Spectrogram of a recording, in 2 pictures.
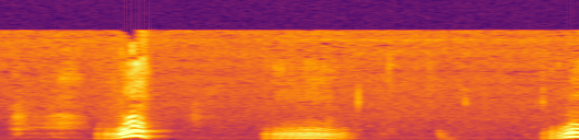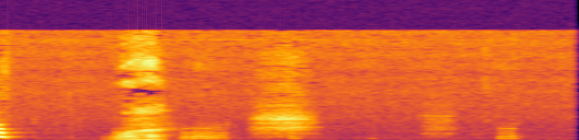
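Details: A two-week-old female Cocker Spaniel puppy, finding her voice, makes high, squeaky growls in brief, uneven tonal bursts rising and falling, while being held and softly talked to.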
